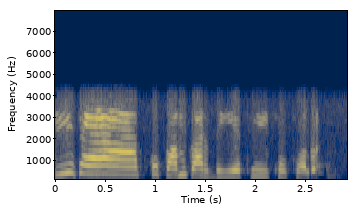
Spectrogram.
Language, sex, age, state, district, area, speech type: Hindi, female, 45-60, Madhya Pradesh, Seoni, urban, conversation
